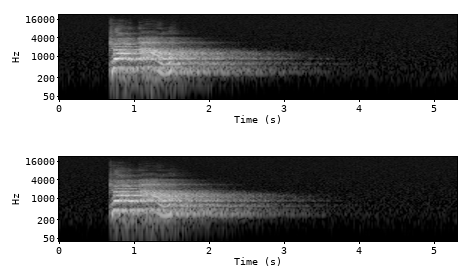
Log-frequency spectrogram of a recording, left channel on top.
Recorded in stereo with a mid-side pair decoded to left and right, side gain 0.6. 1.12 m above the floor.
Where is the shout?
15° left, 2 m.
